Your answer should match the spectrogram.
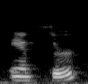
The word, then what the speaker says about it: answer: word answer answer okay this is a tricky word answer a n and sir now it has a silent w you have to remember to put that w in there answer all right let's map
